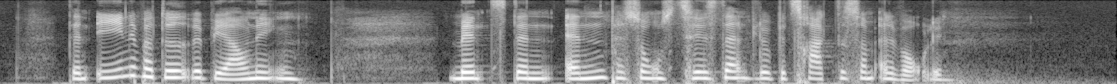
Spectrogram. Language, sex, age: Danish, female, 21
